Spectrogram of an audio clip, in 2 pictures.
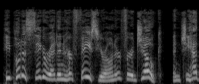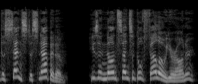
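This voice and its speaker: A man's voice: extremely high pitch, big pitch swings, normal speed, no echo, clean studio sound, pitched above the performer's own voice. A man voicing an eager, tattling bystander from a crowd in an audiobook. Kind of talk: audiobook character acting.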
